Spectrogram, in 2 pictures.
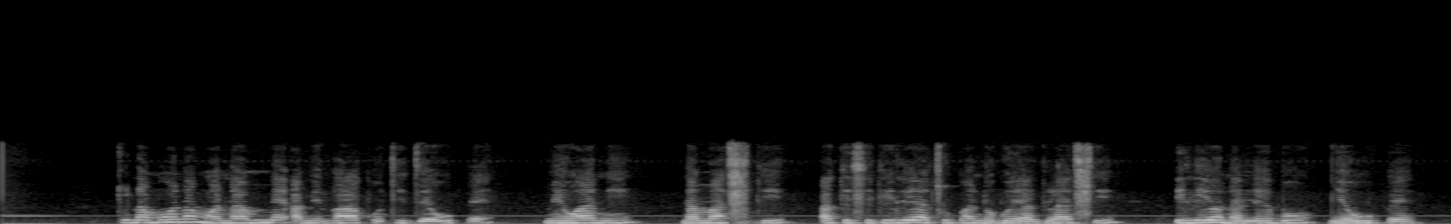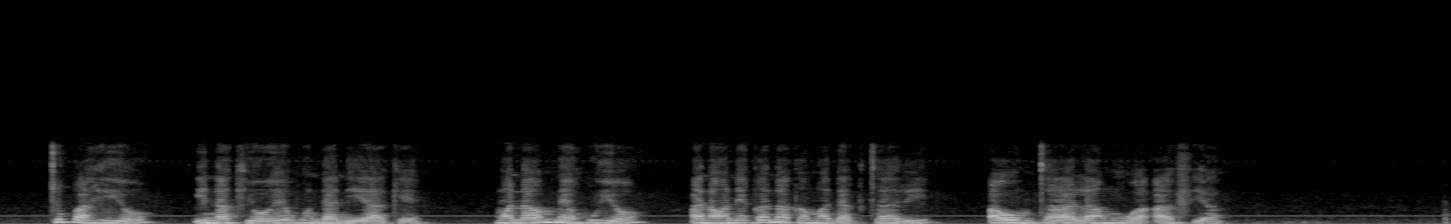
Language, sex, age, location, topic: Swahili, female, 18-24, Kisii, health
